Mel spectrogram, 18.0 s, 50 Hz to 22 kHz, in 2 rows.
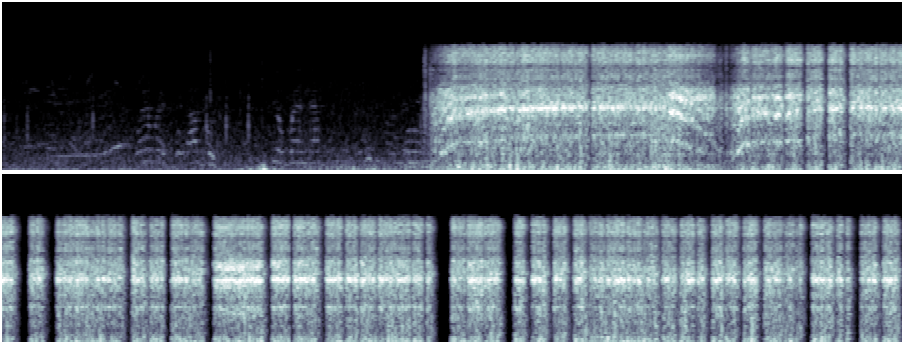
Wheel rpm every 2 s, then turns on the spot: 0, 10, 160, 140, 230, 230, 230, 230, 230.
none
